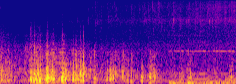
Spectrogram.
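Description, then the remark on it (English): Heavy rain pours steadily over Fatima while a deep rumble of thunder swells early on and rolls on low underneath, with no voices, just the dense hiss of the downpour. “Fatima was drenched in heavy rains in the hours leading up to the miracle of the sun.”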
